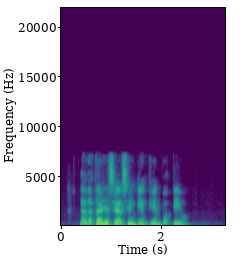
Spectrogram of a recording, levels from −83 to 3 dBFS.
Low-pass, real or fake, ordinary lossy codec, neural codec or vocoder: 7.2 kHz; fake; AAC, 48 kbps; codec, 16 kHz, 1 kbps, FunCodec, trained on Chinese and English, 50 frames a second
